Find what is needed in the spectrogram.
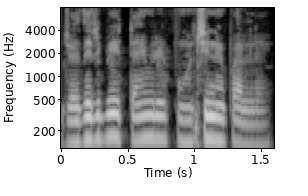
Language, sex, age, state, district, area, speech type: Odia, male, 18-30, Odisha, Bargarh, urban, spontaneous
